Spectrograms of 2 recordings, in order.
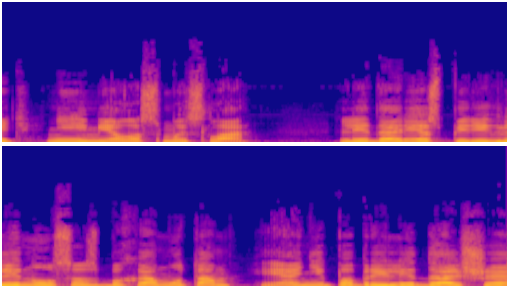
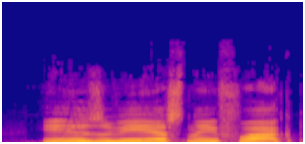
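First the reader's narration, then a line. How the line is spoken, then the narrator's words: Sullen mutter. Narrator (Russian): Угрюмо буркнул Марий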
